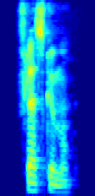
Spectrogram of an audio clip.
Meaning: flabbily
- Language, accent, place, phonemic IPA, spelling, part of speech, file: French, France, Lyon, /flas.kə.mɑ̃/, flasquement, adverb, LL-Q150 (fra)-flasquement.wav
